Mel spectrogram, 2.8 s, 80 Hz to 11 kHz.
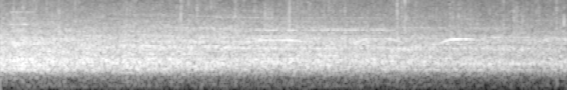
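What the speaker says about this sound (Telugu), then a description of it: "మా మల్లికార్జునరావు గారు లేచి చప్పట్లు బాగానే కొట్టాడు" Faint, distant applause from the audience at Andhra University's centenary celebration after an announced 500-crore grant, a steady soft patter of many hands without speech.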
